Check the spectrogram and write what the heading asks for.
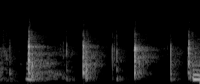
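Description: A deck of tarot or oracle cards being handled and shuffled, with a quick run of sharp card slaps and taps about four a second.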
